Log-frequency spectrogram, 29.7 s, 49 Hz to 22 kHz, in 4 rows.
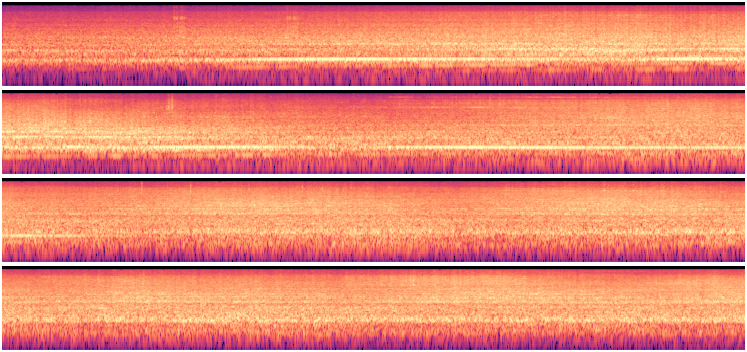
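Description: PKP EP07 electric locomotive hauling a passenger train past, with a steady tone from the locomotive as it draws alongside. About halfway through the tone fades and the coaches' wheels take over with a steady rolling rumble.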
